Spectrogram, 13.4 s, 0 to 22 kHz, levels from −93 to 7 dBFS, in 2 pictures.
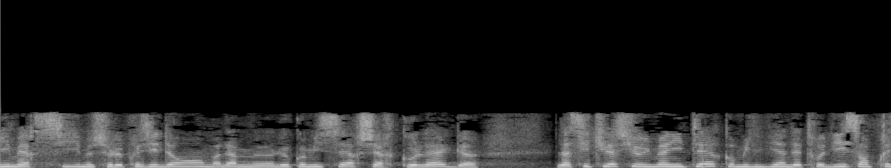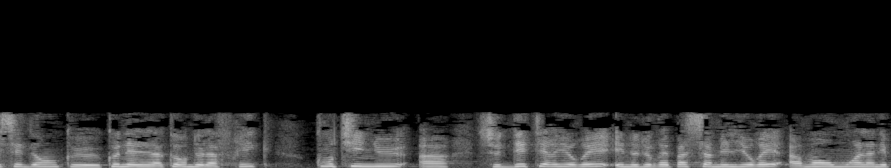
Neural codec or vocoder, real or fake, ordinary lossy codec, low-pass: none; real; MP3, 32 kbps; 7.2 kHz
